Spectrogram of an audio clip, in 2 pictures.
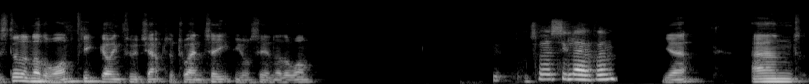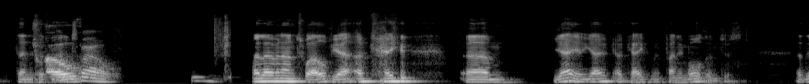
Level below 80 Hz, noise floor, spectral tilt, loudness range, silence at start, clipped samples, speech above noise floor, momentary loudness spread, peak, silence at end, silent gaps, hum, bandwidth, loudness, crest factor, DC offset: -58 dBFS; -80 dBFS; -6.5 dB/octave; 10 LU; 0 s; under 0.1%; 58 dB; 19 LU; -4 dBFS; 0 s; none; none; 10.5 kHz; -22 LUFS; 20 dB; under 0.1%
